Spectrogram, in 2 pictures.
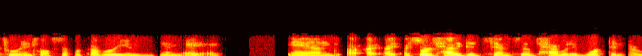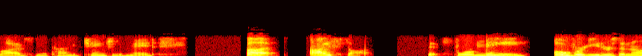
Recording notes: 100 Pounders Phone Meeting.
